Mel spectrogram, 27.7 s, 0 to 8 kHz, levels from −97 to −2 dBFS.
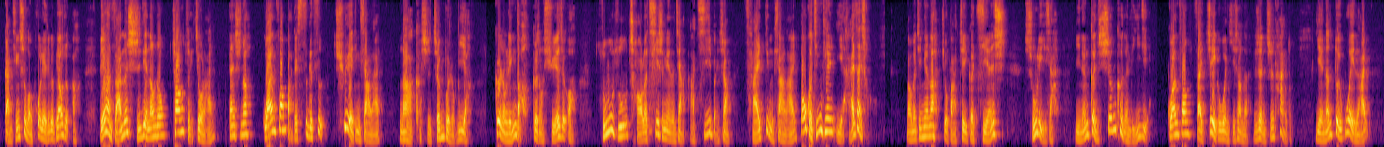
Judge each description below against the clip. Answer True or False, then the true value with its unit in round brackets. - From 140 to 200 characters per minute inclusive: False (260 characters per minute)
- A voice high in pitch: False (180 Hz)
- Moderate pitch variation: False (7.1 semitones)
